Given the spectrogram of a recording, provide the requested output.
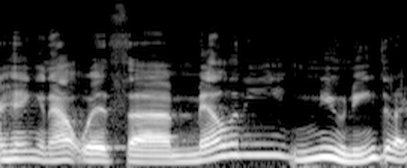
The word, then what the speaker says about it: Nuni: Now, today uh we're hanging out with uh Melanie Noonie. Did I pronounce that right?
